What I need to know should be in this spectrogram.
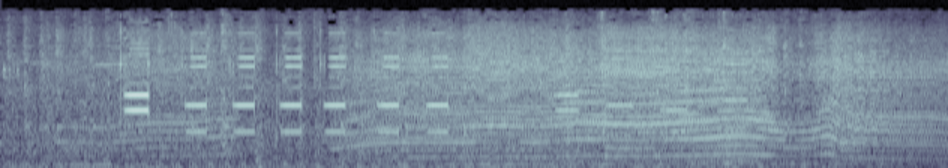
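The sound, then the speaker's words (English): Engine noise from a Porsche and a Trabant car arriving: a steady motor drone with wavering, revving pitch, joined early on by a run of short electronic beeping tones. “The Porsche only arrives and the Trabi is already there.”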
